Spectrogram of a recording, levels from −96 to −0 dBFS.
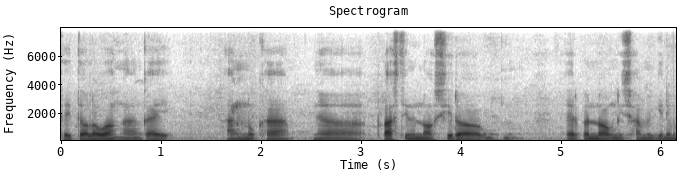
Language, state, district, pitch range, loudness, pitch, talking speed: Kokborok, Tripura, Dhalai, 90-100 Hz, -23 LUFS, 95 Hz, 175 wpm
